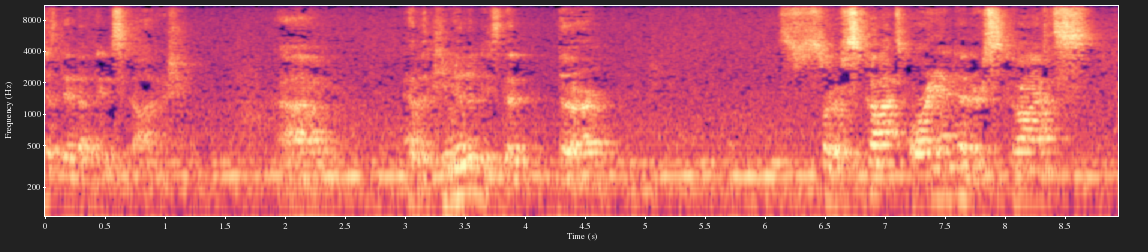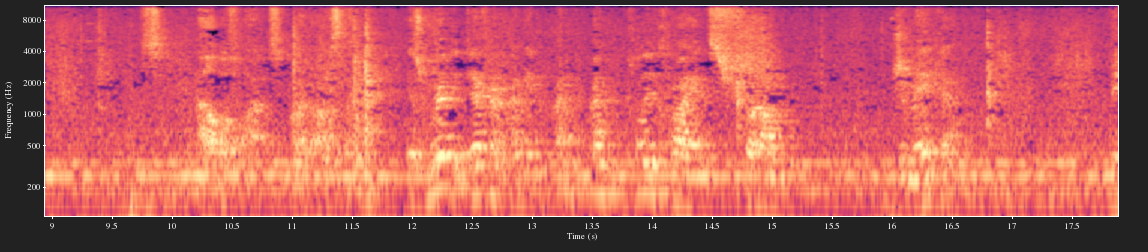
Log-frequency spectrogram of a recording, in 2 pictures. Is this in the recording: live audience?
yes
